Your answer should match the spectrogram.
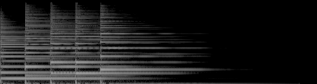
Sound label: C sharp Major 7th C sharp Guitar DADGAD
